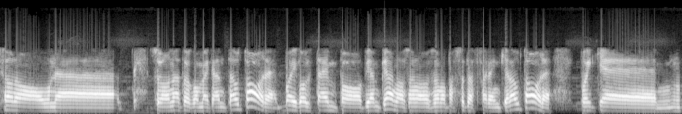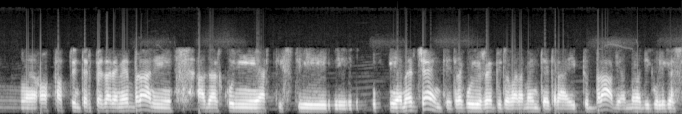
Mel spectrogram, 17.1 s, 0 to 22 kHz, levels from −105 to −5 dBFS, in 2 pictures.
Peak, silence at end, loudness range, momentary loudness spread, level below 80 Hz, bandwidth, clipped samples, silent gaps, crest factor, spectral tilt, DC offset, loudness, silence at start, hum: 0 dBFS; 0 s; 2 LU; 8 LU; -62 dBFS; 6.2 kHz; under 0.1%; none; 12 dB; -6.5 dB/octave; under 0.1%; -12 LUFS; 0 s; none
